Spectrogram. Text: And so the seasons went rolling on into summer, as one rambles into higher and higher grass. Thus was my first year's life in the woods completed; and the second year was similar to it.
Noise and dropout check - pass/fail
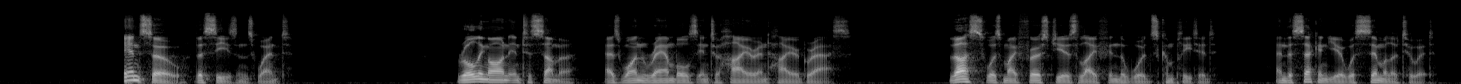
pass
